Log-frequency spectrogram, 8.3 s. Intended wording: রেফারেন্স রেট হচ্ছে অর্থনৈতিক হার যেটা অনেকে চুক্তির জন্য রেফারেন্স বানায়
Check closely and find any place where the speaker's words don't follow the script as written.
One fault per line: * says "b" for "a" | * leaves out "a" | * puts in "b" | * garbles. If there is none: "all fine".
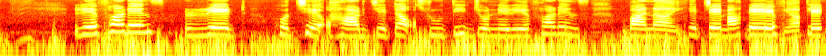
* leaves out "অর্থনৈতিক"
* leaves out "অনেকে"
* garbles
